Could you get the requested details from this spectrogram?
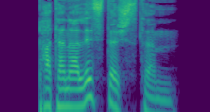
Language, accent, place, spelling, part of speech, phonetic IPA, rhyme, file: German, Germany, Berlin, paternalistischstem, adjective, [patɛʁnaˈlɪstɪʃstəm], -ɪstɪʃstəm, De-paternalistischstem.ogg
- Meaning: strong dative masculine/neuter singular superlative degree of paternalistisch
